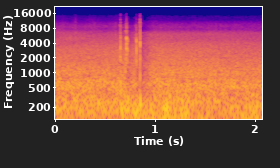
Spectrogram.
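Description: Surf washing onto a sandy beach, heard as a steady broad rush of breaking waves with wind noise on the microphone and a brief brighter splash partway through.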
